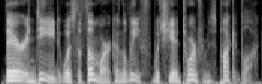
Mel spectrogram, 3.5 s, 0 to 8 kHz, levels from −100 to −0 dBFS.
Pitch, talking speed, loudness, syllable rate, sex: 135 Hz, 290 wpm, -21 LUFS, 6.1 syllables/s, male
